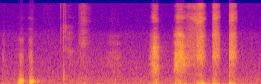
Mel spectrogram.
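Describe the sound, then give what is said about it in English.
A person imitates a wild boar with a series of breathy snorts and grunts: two short low bursts, a pause, then a cluster of louder, rougher nasal snorts. “A wild boar. Is that a That's it.”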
